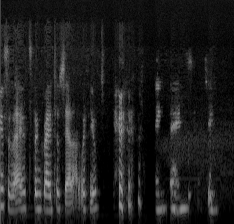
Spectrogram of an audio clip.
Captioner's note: laughs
